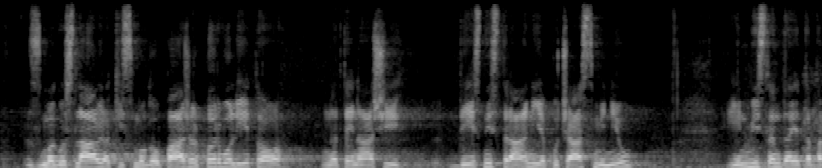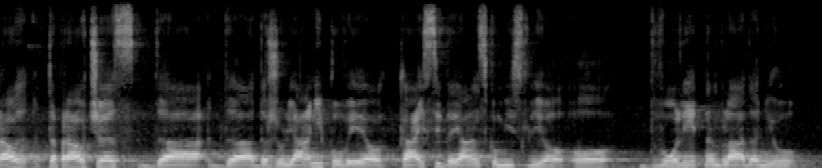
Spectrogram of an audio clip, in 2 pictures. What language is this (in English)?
Slovenian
